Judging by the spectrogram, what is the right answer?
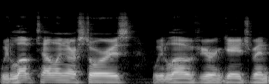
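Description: A man speaks at a moderate pace in a fairly low voice, an unremarkable speaking voice, over a quiet background. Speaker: player in a tabletop RPG podcast, outro speaker. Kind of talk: casual banter and podcast outro.

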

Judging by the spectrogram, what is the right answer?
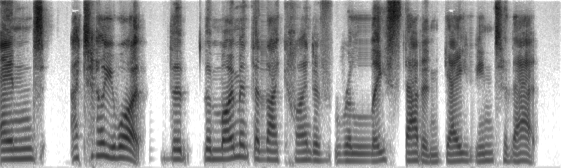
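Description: A woman with an Australian accent speaks with lively intonation. The sound is dry and close with no echo over a quiet background. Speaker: business owner and mother. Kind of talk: casual interview chat.

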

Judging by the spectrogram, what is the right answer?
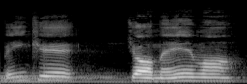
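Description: This man speaks in a monotone, with flat intonation throughout. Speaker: university professor and literary translator. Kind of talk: interview monologue.

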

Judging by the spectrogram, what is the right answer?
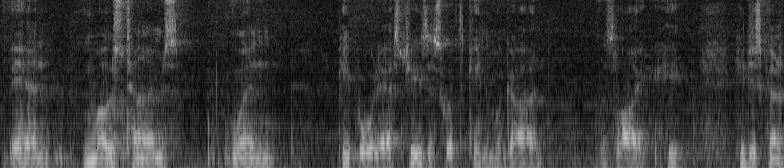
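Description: A man's very deep, low voice at a moderate pace, ordinary pitch variation, music in the background. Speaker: music industry executive and former musician. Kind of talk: interview.

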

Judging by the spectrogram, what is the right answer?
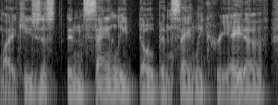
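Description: A man with a Chicago accent, very deep and low in pitch, bright and sharp in tone, at a very slow pace, in a very clean recording with a silent background. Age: 40s. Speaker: brewer. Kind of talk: casual chat. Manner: passionate.

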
